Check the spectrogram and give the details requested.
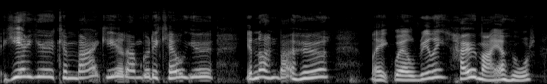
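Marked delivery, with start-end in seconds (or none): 0.0-3.3 imitating a street aggressor, voice pitched up; mock threatening shout. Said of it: "chasing me through the street, fucking want to leather me".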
